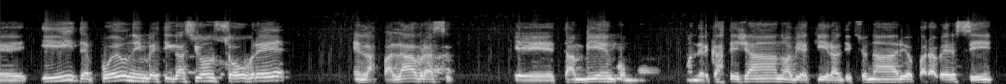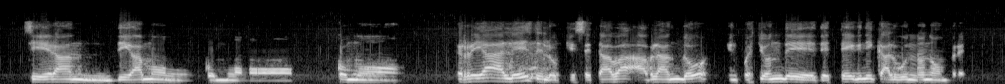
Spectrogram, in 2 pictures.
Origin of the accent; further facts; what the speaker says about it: Argentina; cuando el lugar donde nacimos, allá en los Valles Cachaquíes, uno aprende, digamos, oralmente.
